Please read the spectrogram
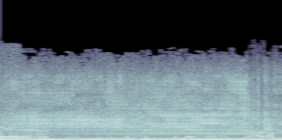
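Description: A demolition derby car's engine running under load, its pitch dropping about half a second in as the revs fall, then holding steady and lower.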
